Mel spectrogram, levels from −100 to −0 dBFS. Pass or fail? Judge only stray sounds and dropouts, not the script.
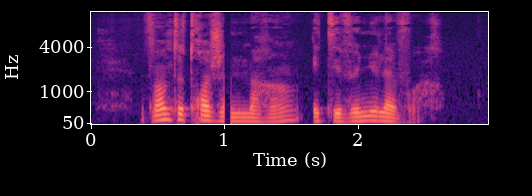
fail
